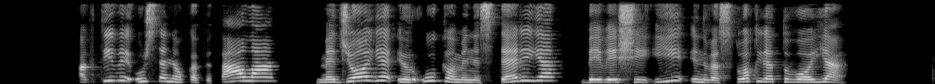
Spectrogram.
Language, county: Lithuanian, Marijampolė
